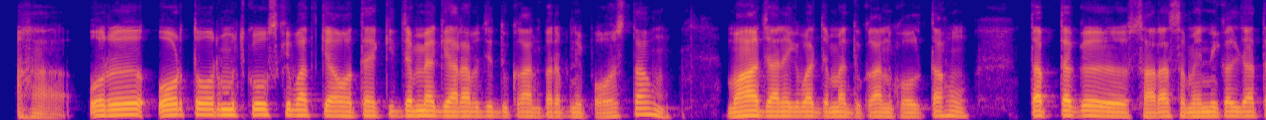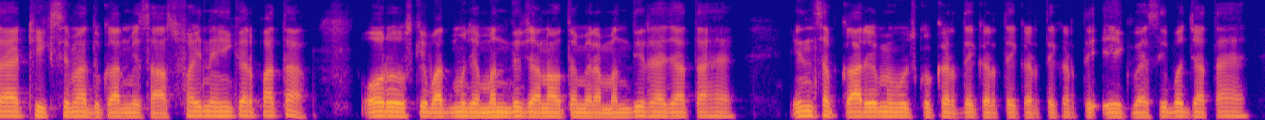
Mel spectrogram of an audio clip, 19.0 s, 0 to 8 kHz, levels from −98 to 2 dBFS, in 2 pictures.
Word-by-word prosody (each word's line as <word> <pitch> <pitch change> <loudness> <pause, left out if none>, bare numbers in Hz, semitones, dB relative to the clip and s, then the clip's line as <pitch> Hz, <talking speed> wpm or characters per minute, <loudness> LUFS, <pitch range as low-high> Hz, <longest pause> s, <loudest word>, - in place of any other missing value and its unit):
हाँ, 85 -7 -8
और 125 +1 +4 0.4
और 135 +3 +5
तो 140 - +5
और, 140 0 +2
मुझको 140 0 +3
उसके 140 0 -1
बाद 130 -1 +1
क्या 120 - +3
होता 115 0 +1
है 115 - +1
कि 115 +1 -8
जब 120 +2 +2
मैं 120 -1 +4
11 115 -1 +3
बजे 110 +1 -2
दुकान 105 -1 -3
पर 105 +1 -3
अपनी 100 0 -3
पहुँचता 105 +11 -3
हूँ, 135 -10 -1 0.4
वहाँ 120 +4 +7
जाने 115 -1 +2
के 110 - 0
बाद 110 -2 +1
जब 105 - -1
मैं 110 -1 +1
दुकान 100 +1 -2
खोलता 100 +2 -3
हूँ, 115 -3 -2 0.5
तब 120 - +3
तक 120 -2 +5 0.5
सारा 100 +2 +2
समय 105 -1 -1
निकल 110 0 +1
जाता 115 0 -1
है। 115 - +2
ठीक 110 -3 -2
से 110 - -3
मैं 110 -2 0
दुकान 100 0 -2
में 100 0 -1
साफ़-सफ़ाई 95 +5 -3
नहीं 115 -1 0
कर 115 +1 -1
पाता, 115 -2 -4 0.4
और 110 0 +3
उसके 110 0 +2
बाद 105 -1 0
मुझे 105 0 +1
मंदिर 105 +1 +2
जाना 105 -1 +1
होता 100 0 -1
है, 100 - 0
मेरा 95 -1 0
मंदिर 95 +4 -1
रह 105 -1 0
जाता 105 0 -3
है। 105 0 -6 0.5
इन 115 +2 +2
सब 115 -1 -3
कार्यों 110 0 +2
में 110 - +1
मुझको 105 0 -2
करते-करते, 100 -1 -4
करते-करते 95 +1 -7
1 95 - -6
वैसे 95 +3 -3
ही 105 - -4
बज 110 -2 0
जाता 105 +1 -5
है। 110 0 -5
110 Hz, 230 wpm, -23 LUFS, 100-115 Hz, 0.5 s, वहाँ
